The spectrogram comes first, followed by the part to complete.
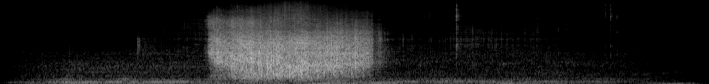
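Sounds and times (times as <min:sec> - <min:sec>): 
bicycle skidding on gravel: 0:02.0 - 0:04.0.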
